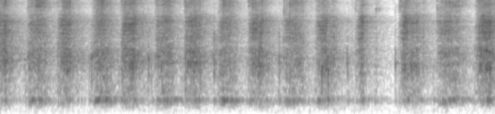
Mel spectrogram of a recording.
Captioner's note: grinding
